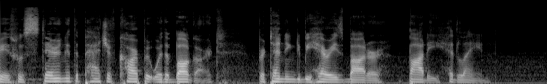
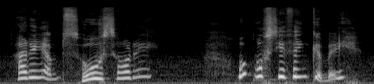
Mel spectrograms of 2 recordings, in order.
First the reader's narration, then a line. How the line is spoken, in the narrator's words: she said shakily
